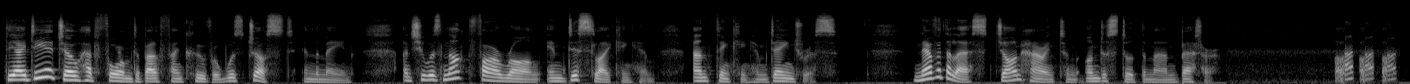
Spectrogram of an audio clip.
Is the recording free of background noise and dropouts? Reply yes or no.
no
